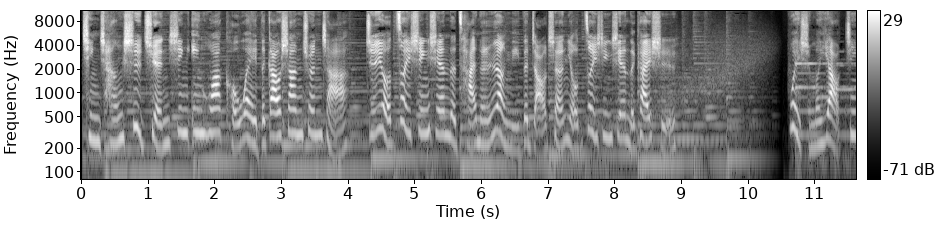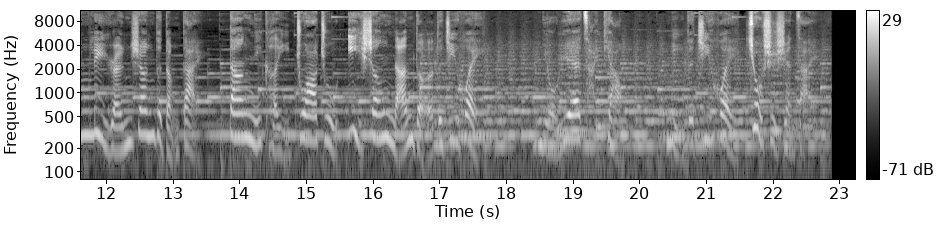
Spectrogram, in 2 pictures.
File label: languages women mandarin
